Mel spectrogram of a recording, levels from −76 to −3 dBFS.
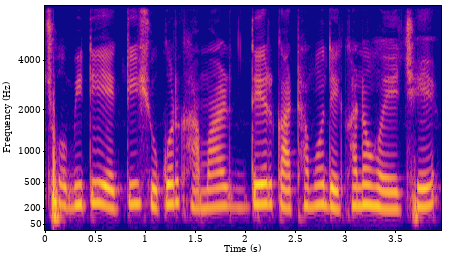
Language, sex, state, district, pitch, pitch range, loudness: Bengali, female, West Bengal, Alipurduar, 220 Hz, 205-235 Hz, -18 LUFS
